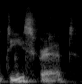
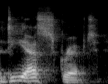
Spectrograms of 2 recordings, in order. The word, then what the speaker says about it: Descript: So Descript is wrong. This is Descript.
